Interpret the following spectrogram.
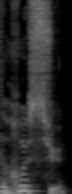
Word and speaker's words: reçu: No matter the vowel following the letter C with a cédille, you will need to pronounce it just like the letter S.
